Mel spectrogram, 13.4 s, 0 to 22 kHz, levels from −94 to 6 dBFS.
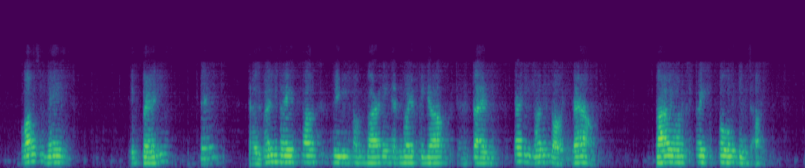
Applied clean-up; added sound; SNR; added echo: neural mask model DeepFilterNet 3.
